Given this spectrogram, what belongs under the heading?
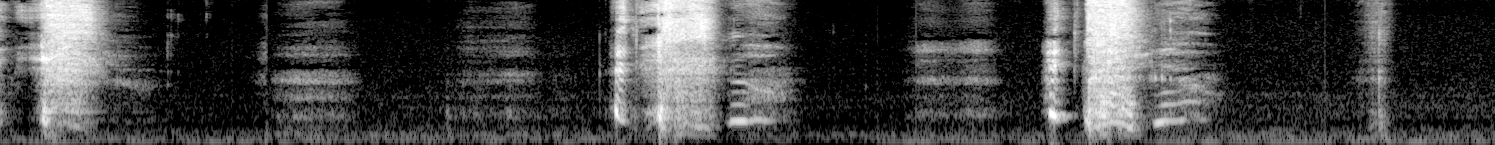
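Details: Female, still a little sick, not suppressing: three forceful, breathy, spraying sneezes in quick succession, the last two with a sharp inward catch first; sneezing fit.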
